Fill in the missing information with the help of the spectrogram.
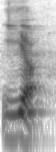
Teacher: य को हम तालव्य वर्ण बोलते हैं। जब हम य बोलते हैं तो क्या होता है? हमारा जो जीभ है वो तालु की ओर जाने लगता है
